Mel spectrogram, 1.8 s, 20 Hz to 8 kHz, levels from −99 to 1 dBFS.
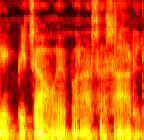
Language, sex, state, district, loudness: Hindi, male, Arunachal Pradesh, Lower Dibang Valley, -23 LUFS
